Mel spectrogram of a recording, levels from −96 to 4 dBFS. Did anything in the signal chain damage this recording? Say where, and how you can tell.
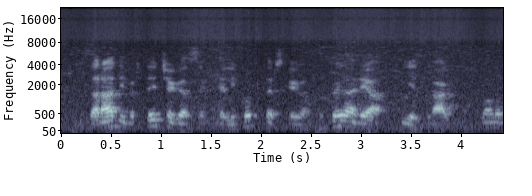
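Yes. Noise suppressor artifacts run throughout, from call processing: the room noise, about 10 dB under the speech, is pushed down about 18 dB frame by frame.

Speech cut by the noise suppressor occurs at 0.17–0.31 s, 0.57–2.73 s and 3.2 s to the end. The suppressor mistakes quiet speech for noise, dropping it by about 20–22 dB and swallowing over two seconds in all.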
